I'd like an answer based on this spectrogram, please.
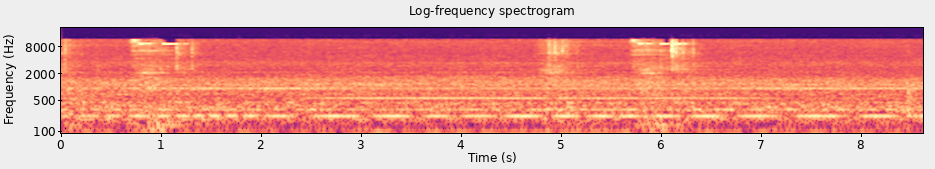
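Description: Steady machine hum with faint tones and brief bursts of airflow hiss from an ICU ventilator running.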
